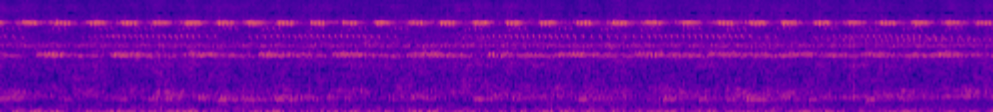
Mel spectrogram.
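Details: Cricket chirps for rat repelling, sleep and songbird training; a shrill high trill broken into regular bursts about four times per second, steady and rhythmic over a faint background chorus.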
